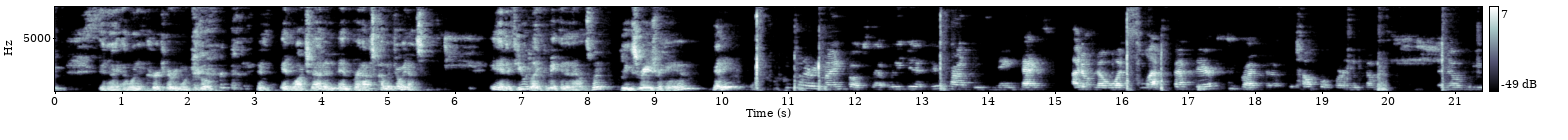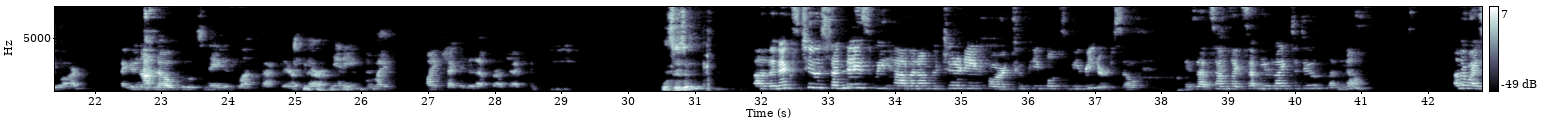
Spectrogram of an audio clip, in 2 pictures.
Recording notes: Live In Our Sanctuary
